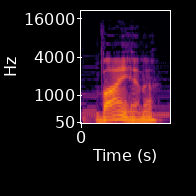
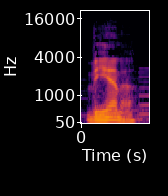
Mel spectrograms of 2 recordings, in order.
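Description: First: The name is said in a Southern local pronunciation. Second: The name is said in the usual standard pronunciation. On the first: This is how the Georgia town's name is said. The speaker calls it right. "it's pronounced a distinctly southern way" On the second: This is how the European city's name is said. The speaker calls it wrong.

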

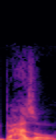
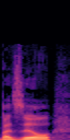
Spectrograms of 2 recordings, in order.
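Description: First: It is said like the usual name Basil. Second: It is said like the word Brazil. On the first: "it also reminds me of the name Basil" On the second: "it's spelled almost like Brazil, which is why I think Basil"

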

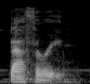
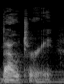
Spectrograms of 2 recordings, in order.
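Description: First: The name has its common English pronunciation. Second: The name has its older native pronunciation. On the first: "You've probably heard it pronounced as Bathory. That's what most people say" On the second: "the proper period pronunciation is Bathory"

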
